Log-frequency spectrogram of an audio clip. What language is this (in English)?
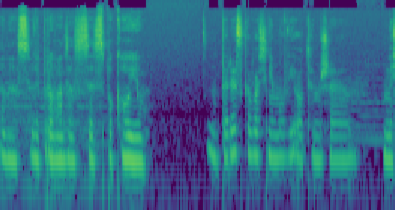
Polish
